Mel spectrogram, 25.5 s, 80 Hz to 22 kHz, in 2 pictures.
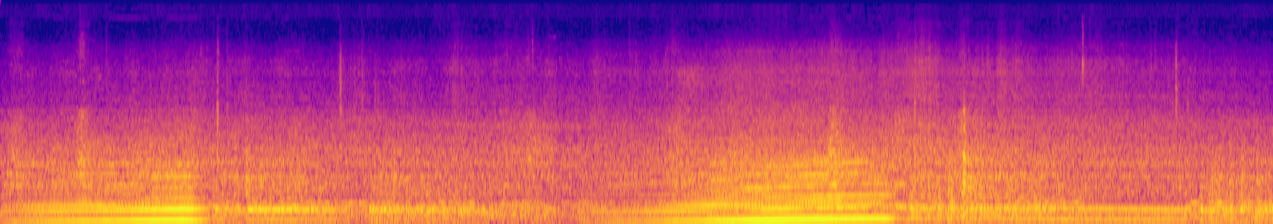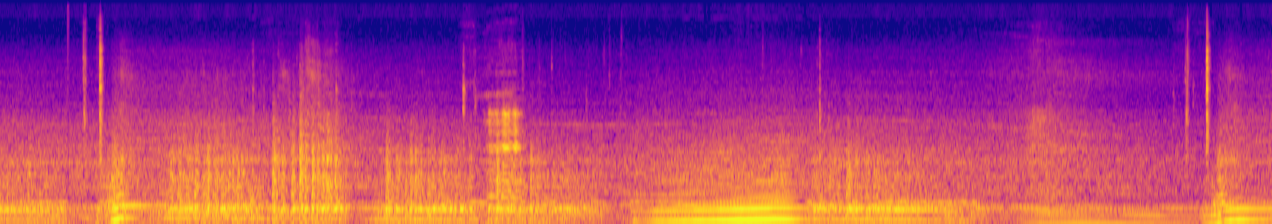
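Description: A Porsche 911 Carrera 4S of the 991.1 generation with a Valvetronic Designs exhaust revs loudly and nearby. Its engine climbs and falls through repeated throttle blips with a deep, resonant tone and no talking.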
